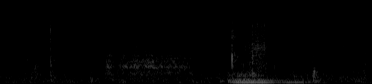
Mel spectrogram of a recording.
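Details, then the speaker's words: A pet dog snoring while asleep in a quiet room: a soft breathy draw of air, then a short, low, rattling snort. "That's Hockney snoring, by the way, in case you're wondering what that noise is."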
